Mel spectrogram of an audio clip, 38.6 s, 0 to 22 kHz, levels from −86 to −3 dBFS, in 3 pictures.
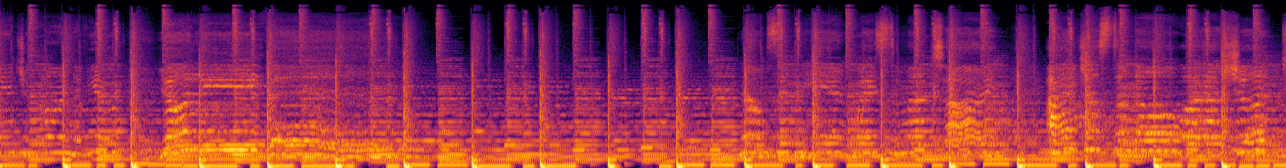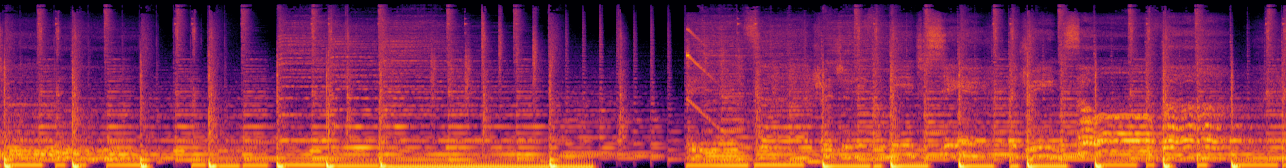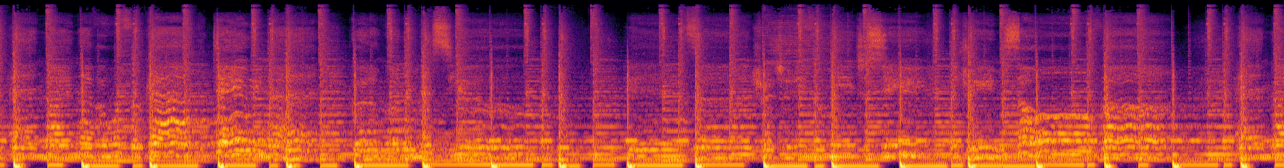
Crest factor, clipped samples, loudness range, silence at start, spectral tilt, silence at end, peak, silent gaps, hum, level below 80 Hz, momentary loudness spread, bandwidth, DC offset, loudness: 16 dB; under 0.1%; 3 LU; 0 s; -5.5 dB/octave; 0 s; 0 dBFS; none; none; -18 dBFS; 5 LU; 20 kHz; under 0.1%; -17 LUFS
